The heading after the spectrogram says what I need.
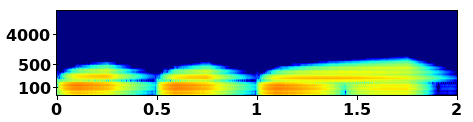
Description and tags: Sad Trumpet
A song that you can use when somebody screw up
trumpet, sad, fail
